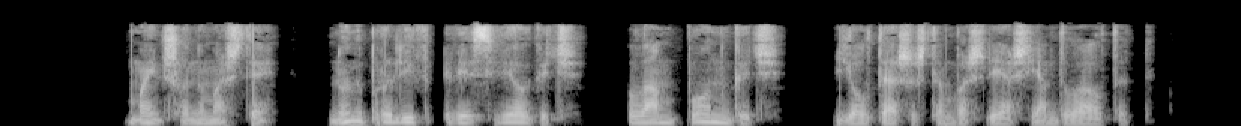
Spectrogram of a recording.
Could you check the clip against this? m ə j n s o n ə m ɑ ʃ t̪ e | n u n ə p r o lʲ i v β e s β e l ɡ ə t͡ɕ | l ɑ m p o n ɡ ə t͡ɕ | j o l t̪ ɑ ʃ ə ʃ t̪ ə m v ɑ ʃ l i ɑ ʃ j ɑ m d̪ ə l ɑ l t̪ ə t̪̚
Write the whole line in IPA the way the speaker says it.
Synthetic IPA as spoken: m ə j n ʃ o n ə m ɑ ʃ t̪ e | n u n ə p r o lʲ i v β e s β e l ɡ ə t͡ɕ | l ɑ m p o n ɡ ə t͡ɕ | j o l t̪ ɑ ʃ ə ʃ t̪ ə m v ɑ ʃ l i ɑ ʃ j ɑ m d̪ ə l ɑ l t̪ ə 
